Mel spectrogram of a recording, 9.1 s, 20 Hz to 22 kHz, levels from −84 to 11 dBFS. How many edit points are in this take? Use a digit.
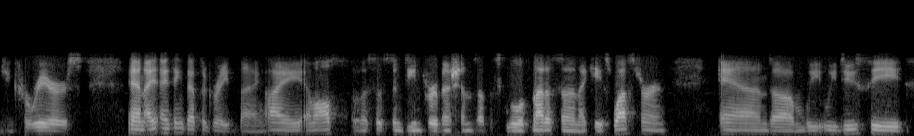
0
